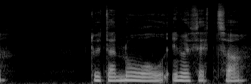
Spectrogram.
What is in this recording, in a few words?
"nool", Welsh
